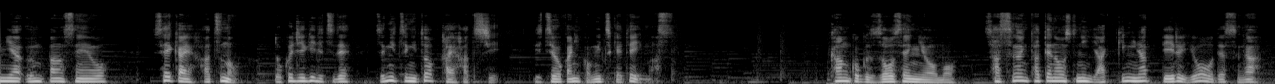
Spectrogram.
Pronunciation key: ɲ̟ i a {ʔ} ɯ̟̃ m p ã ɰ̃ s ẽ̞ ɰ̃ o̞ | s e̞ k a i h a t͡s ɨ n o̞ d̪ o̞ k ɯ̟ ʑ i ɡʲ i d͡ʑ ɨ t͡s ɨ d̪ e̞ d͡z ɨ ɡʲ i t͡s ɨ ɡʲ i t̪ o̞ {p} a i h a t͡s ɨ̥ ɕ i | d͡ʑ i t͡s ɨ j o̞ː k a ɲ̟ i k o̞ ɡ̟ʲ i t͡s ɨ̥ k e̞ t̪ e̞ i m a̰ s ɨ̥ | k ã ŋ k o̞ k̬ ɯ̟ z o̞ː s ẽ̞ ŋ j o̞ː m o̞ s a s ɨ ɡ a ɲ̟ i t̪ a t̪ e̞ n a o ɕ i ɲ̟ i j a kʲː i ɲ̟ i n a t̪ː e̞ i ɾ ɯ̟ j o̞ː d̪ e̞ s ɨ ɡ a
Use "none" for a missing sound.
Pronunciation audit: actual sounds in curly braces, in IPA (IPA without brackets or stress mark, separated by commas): ʔ, k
